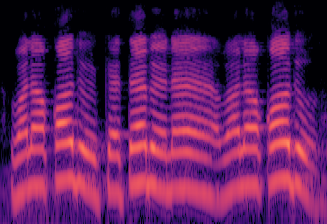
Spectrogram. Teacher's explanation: قاف کو موٹا اور دال پہ قلقلہ ہے، کتبنا، کتبنا، با ساکن ہے، قلقلہ کر کے پڑھیں گے۔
